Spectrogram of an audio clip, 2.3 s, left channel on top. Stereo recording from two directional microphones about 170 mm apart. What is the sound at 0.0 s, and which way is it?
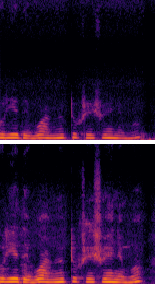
Speech, 25° right (ahead or behind).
